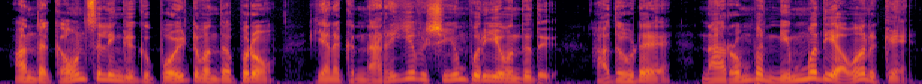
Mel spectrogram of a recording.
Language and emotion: Tamil, happy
